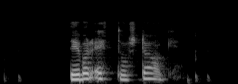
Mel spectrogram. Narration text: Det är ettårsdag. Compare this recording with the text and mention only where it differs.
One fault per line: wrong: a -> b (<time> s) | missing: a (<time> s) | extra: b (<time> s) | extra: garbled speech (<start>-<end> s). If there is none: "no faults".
extra: vår (0.8 s)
